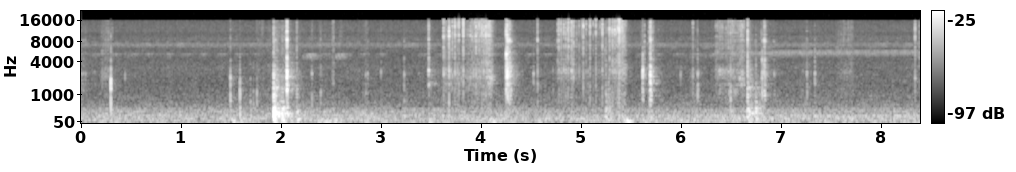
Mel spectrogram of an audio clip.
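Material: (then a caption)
Soap. A metal utility knife blade slices thin strips off a solid blue-and-red bar of soap held in the hand. The result is quiet, bright scraping and shaving sounds in short bursts, broken by sharp clicks and a few louder cutting strokes.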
